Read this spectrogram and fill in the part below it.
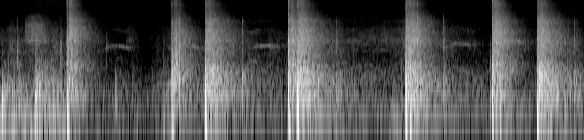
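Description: Fireworks bang loudly again and again outdoors, each boom echoing away.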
